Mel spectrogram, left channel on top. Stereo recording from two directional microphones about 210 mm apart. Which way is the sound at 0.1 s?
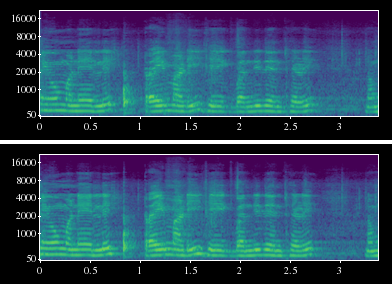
45° right (ahead or behind).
